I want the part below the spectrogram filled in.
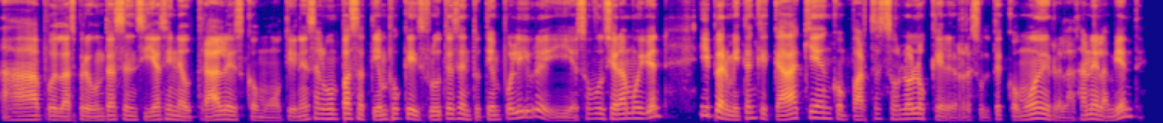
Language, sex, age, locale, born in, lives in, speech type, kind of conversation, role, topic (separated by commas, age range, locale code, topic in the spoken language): Spanish, male, 30-34, es-MX, United States, Mexico, read, expert-assistant, expert, ¿Qué estrategias me recomiendas para adaptar mi manera de hablar y conectar mejor con personas de distintos orígenes culturales?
